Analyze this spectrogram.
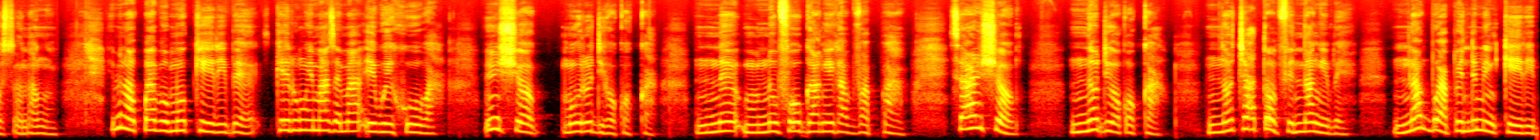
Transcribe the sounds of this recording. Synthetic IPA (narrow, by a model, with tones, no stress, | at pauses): o˨so˨na˦ŋu˨i˦bi˦no˨k͡pa˦bo˨mo˦ke˨ɾi˨be˨ke˦ɾu˦ŋi˦ma˦s̬e˨ma˦ʔe˦we˦˨ho˦ba˨ | n̩˦ʃo˦p̚mo˦wɾo˦di˨o˨ko˨ka˨n̩˨˦n˦˨˦no˦fo˦ɡa˦ŋe˦ka˨va˨pa˦˨m˨sa˦n̩˦ʃo˨p | n̩˨no˦di˨o˨ko˨ka˨ | n̩˨no˦t͡ʃa˦to˦˨fi˨˦n˦na˦ŋe˨be˨ | n̩˨na˦bo˦a˨pe˦n̩˦di˦mi˨ŋ̩˨ke˨ɾi˨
